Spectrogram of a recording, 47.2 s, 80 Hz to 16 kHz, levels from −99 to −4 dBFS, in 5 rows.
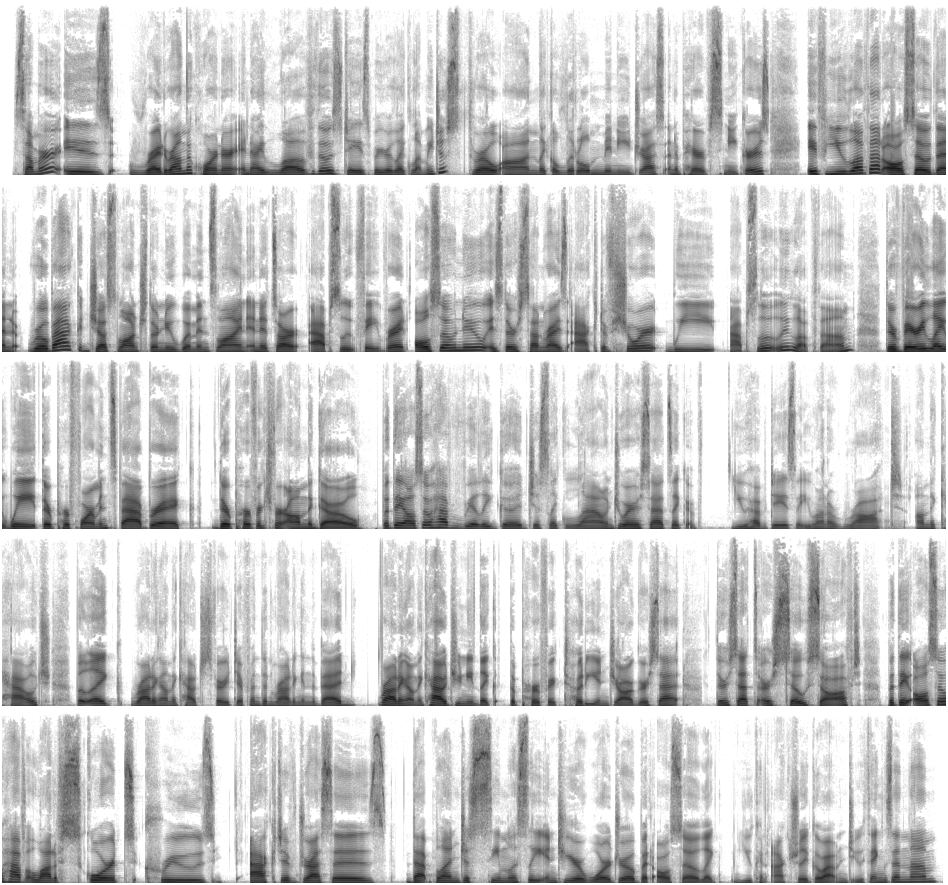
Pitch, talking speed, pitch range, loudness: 180 Hz, 195 wpm, 165-195 Hz, -23 LUFS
